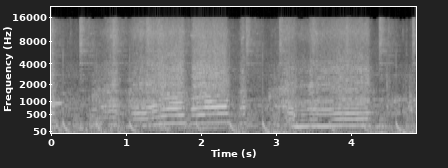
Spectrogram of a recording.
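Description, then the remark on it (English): A car engine revs hard and wavers up and down while tires squeal continuously as the car drifts, its rear sliding sideways, loud throughout, with repeated throttle blips and no talking. “Drifting is the art of sliding the back of a car.”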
